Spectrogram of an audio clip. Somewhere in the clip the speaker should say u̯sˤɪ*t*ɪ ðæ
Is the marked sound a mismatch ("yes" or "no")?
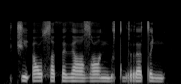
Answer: yes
